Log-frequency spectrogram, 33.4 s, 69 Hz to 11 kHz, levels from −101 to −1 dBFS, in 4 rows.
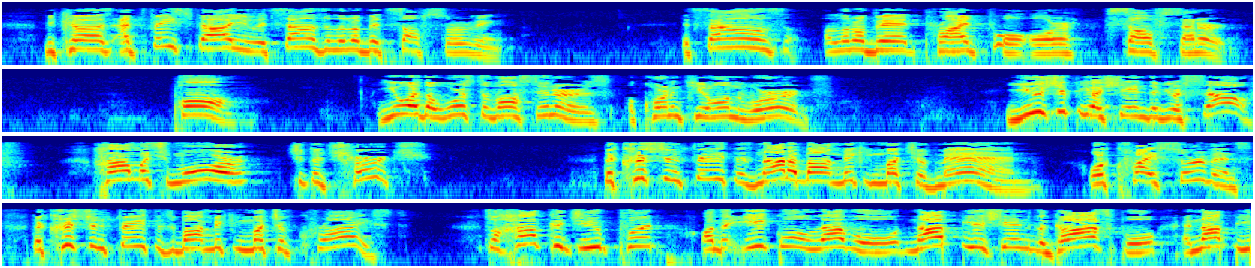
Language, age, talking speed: English, 30-49, 150 wpm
